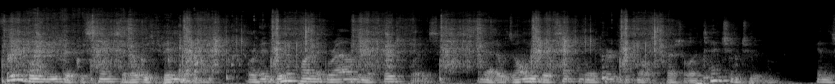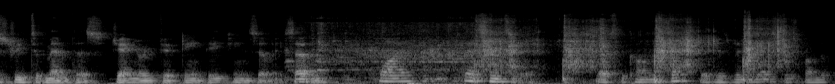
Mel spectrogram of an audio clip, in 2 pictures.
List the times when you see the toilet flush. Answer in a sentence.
The toilet flush can be heard from 0.2 to 2.6 s, from 5.8 to 7.5 s and from 11.2 to 13.2 s.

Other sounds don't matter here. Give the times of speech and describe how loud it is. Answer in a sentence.
The speech can be heard from 0.0 to 16.6 s, getting quieter.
